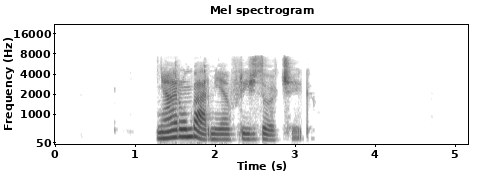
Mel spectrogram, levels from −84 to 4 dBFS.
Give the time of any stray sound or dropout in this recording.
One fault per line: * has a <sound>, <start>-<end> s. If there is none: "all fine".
all fine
